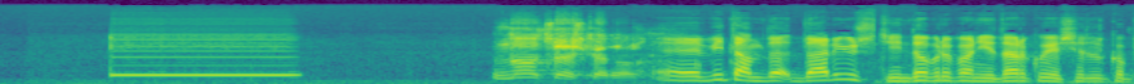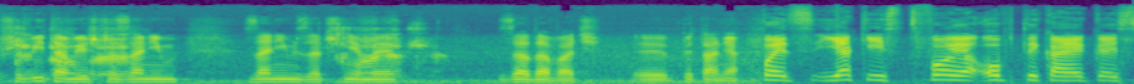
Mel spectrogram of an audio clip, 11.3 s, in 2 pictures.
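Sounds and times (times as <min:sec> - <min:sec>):
telephone ringback tone: 0:00.6 - 0:01.5
speech: 0:02.6 - 0:11.3.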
